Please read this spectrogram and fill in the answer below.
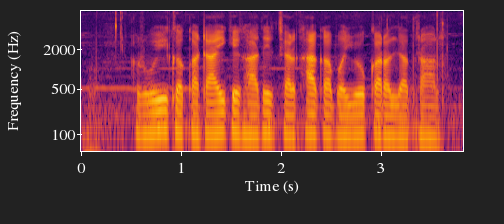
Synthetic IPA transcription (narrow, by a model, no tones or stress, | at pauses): ɾuikakəʈaikekʰaːt̪iɾt͡ʃəɾkʰakapəjoɡ̚kəɾəld͡ʒaːt̪ɾəɦəl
